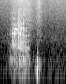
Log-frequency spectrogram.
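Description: A stomach growls in a low, gurgling rumble that swells for about half a second, then ends in a short, deeper gulp. Quiet overall, with no talking.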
